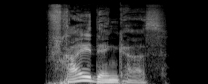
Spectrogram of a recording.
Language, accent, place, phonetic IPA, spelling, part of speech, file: German, Germany, Berlin, [ˈfʁaɪ̯ˌdɛŋkɐs], Freidenkers, noun, De-Freidenkers.ogg
- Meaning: genitive of Freidenker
